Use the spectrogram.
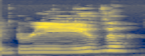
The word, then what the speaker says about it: breathe: to breathe right and notice the difference between the spelling and the pronunciation of those words we have breath with that uh unvoiced th sound right that's for the noun right versus to breathe the verb there with an the voiced sound so to take a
